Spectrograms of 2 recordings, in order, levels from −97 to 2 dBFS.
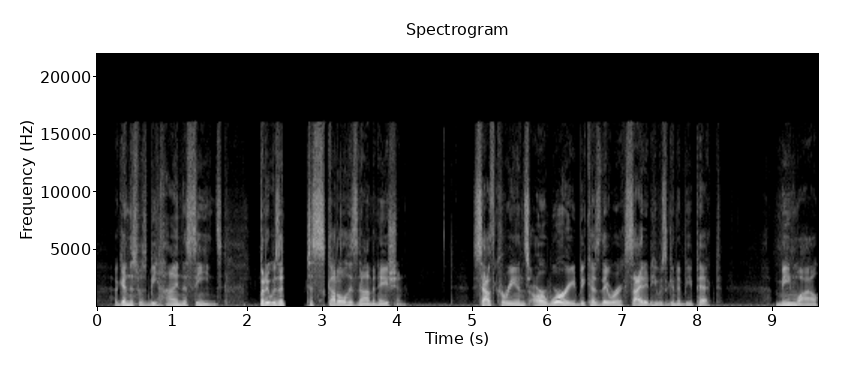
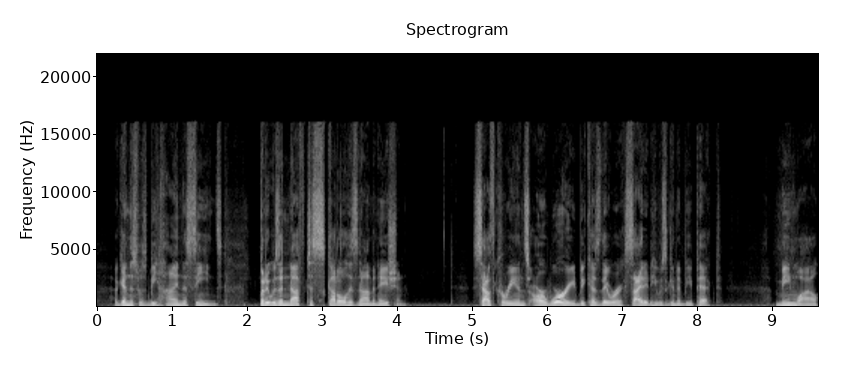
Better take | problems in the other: second | audio cutting out; at 2.5 s

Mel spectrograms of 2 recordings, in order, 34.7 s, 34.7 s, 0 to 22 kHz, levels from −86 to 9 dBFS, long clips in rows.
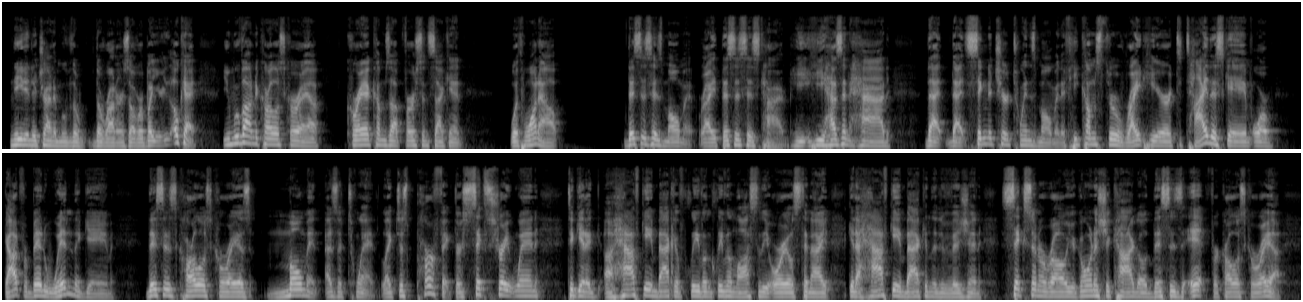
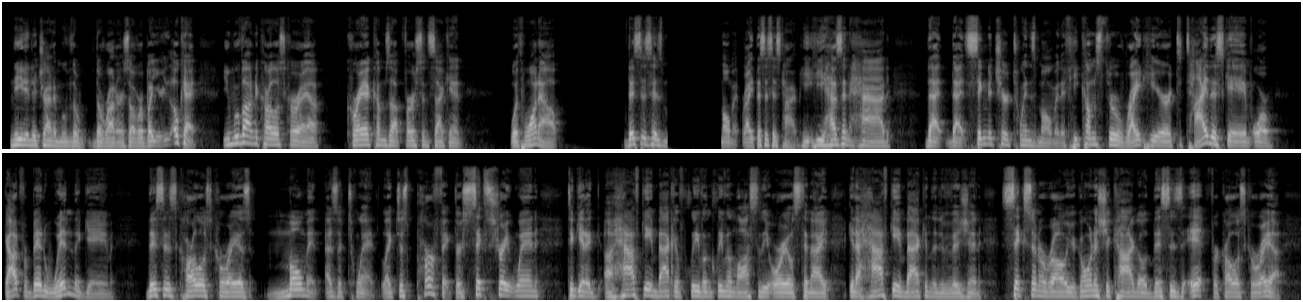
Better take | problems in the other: first | audio freezing; at 9 s for 0.5 s

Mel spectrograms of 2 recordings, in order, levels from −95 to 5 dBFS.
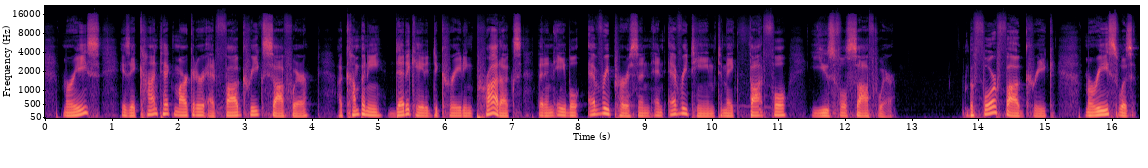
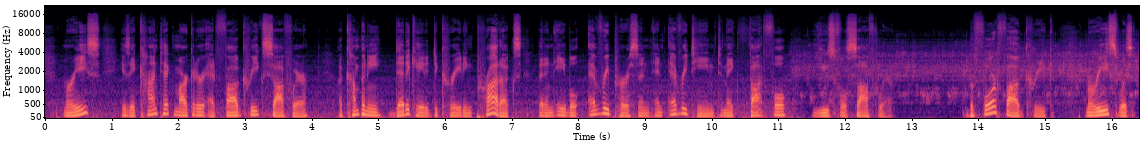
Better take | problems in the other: first | rain or running water; faint; throughout; 20 dB below the speech

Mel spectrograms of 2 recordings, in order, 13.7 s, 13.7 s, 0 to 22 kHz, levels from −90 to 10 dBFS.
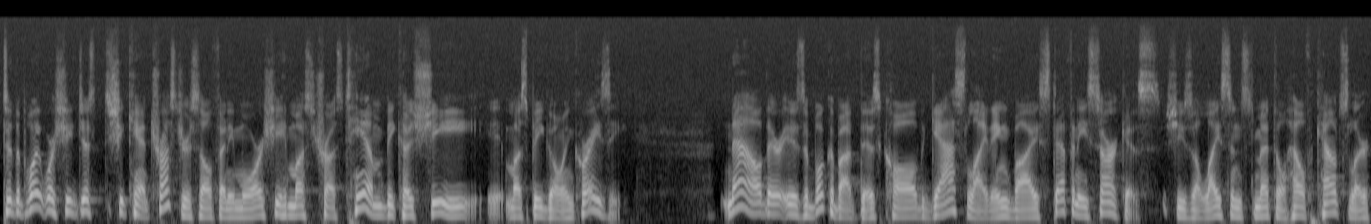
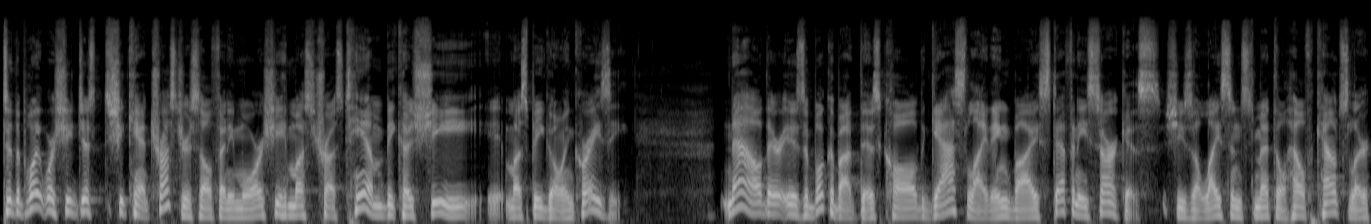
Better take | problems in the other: second | hiss; faint; throughout; 20 dB below the speech

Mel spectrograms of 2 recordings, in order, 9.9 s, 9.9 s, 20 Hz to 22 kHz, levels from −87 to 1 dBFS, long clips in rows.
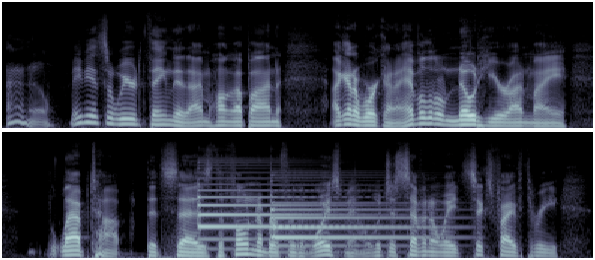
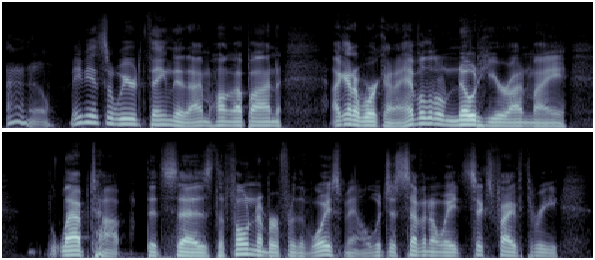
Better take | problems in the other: second | doorbell; loud; from 6.5 to 8.5 s; peak 5 dB above the speech

